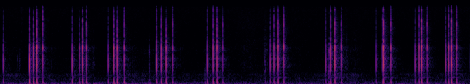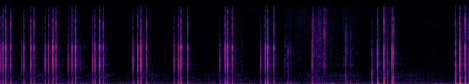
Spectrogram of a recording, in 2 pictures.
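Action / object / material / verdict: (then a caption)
tap / plastic handheld calculator / plastic / none. Fingertips tap and scratch the keypad and top edge of a handheld black plastic graphing calculator with a hollow casing. Quick, dry, bright clicks come in short clusters over a low, quiet hum, with a faint scratchy texture between the taps. Each click dies away almost at once.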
